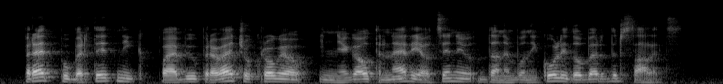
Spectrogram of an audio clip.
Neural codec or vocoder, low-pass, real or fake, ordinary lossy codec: none; 14.4 kHz; real; none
